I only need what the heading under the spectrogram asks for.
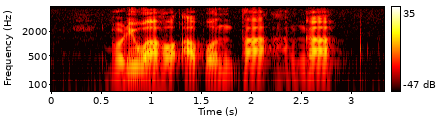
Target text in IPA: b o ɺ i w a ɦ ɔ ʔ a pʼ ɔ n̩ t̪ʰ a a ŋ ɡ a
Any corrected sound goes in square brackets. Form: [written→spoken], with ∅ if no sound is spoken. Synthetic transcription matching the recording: b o ɺ i w a ɦ ɔ ʔ a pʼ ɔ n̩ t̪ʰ a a ŋ ɡ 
